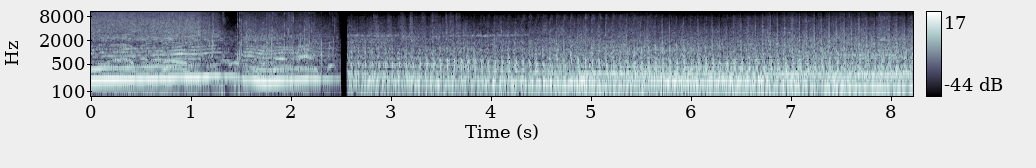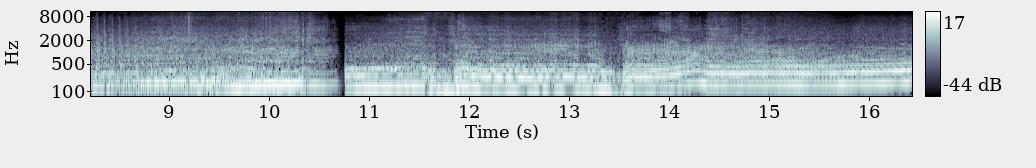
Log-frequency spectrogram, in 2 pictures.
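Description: Rally car engines at full throttle, heard in three clips cut together. In the middle clip a Subaru Impreza rally car's turbocharged flat-four holds a steady note and climbs near its end. In the last clip another rally car's engine drops in pitch and rises again several times as it shifts and brakes.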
